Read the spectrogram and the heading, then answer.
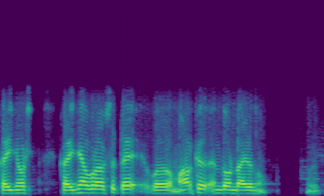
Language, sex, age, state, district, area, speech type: Malayalam, male, 60+, Kerala, Thiruvananthapuram, rural, conversation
